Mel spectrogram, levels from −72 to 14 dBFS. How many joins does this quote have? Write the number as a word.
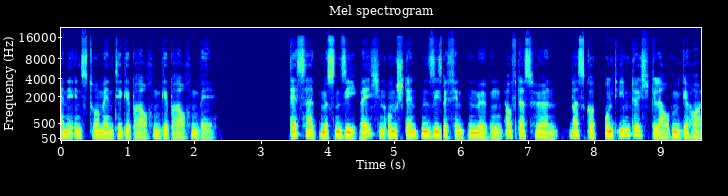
five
